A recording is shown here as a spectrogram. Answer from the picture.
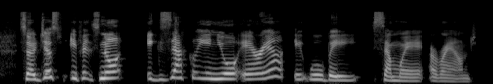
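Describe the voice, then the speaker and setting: Loud and animated, a woman with an Australian accent speaks at a moderate pace in a fairly high pitch, her voice making very wide pitch swings, with a dry, close sound and no echo. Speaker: hepatitis C program manager and researcher. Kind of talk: conference presentation.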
